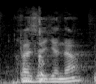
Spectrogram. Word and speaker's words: Rasayana: Razayana. – Comment vous écrivez Razayana? – R-A-S-A-Y-A-N-A.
